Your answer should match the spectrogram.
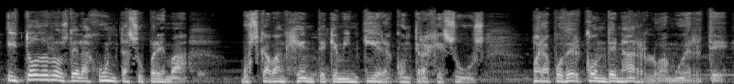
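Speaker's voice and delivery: normal talking voice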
